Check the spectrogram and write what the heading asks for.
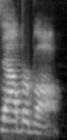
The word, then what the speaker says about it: Zauberball: I correctly pronounced Zauberball.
